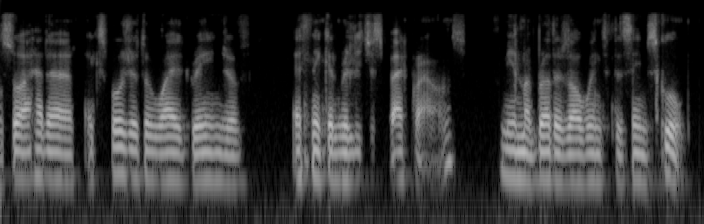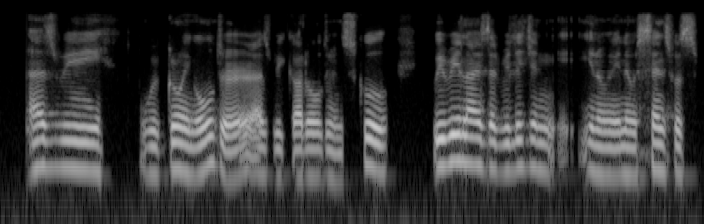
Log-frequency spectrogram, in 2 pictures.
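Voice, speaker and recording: A man's voice: mid-range voice, warm tone, no room sound, dull audio. A middle-aged man from Zambia answering interview questions in a thoughtful, earnest way. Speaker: interview guest, novelist.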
